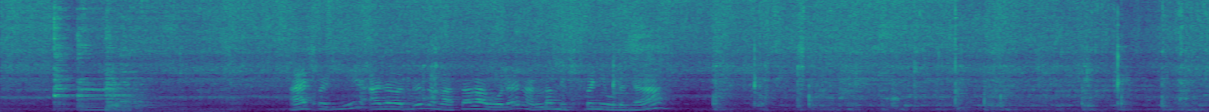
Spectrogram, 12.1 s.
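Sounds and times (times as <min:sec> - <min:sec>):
chicken sizzling in oil: 0:00.0 - 0:12.0
wooden spoon scraping pot: 0:07.1 - 0:12.0.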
